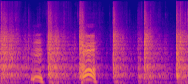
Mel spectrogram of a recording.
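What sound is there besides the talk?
hammering nails into corrugated zinc roofing sheet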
